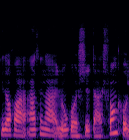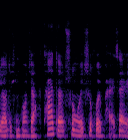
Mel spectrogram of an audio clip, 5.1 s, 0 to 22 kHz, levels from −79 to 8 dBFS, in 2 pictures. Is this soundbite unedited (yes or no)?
no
